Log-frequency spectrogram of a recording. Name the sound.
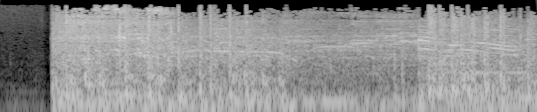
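fireworks exploding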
